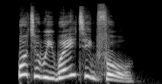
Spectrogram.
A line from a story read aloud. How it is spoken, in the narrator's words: cried Arthur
